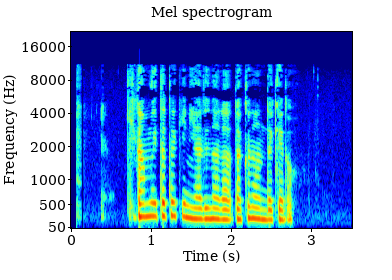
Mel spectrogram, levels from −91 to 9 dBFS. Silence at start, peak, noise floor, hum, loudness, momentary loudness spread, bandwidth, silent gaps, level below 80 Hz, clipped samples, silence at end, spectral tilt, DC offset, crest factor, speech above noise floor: 0.05 s; 0 dBFS; -58 dBFS; none; -15 LUFS; 6 LU; 11.5 kHz; none; -58 dBFS; under 0.1%; 0.75 s; -6 dB/octave; under 0.1%; 16 dB; 44 dB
